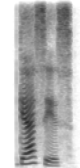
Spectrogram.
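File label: "gaseous", British English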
